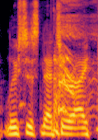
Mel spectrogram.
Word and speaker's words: Lucis Naturae: And Brandon, by the way, your Latin pronunciation, that's spot on. Yeah, Lucis Naturae. That's exactly it.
